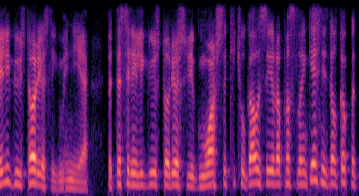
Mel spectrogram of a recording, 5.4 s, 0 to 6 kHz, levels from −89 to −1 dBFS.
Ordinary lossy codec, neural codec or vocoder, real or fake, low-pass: Opus, 16 kbps; codec, 16 kHz, 0.8 kbps, ZipCodec; fake; 5.4 kHz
